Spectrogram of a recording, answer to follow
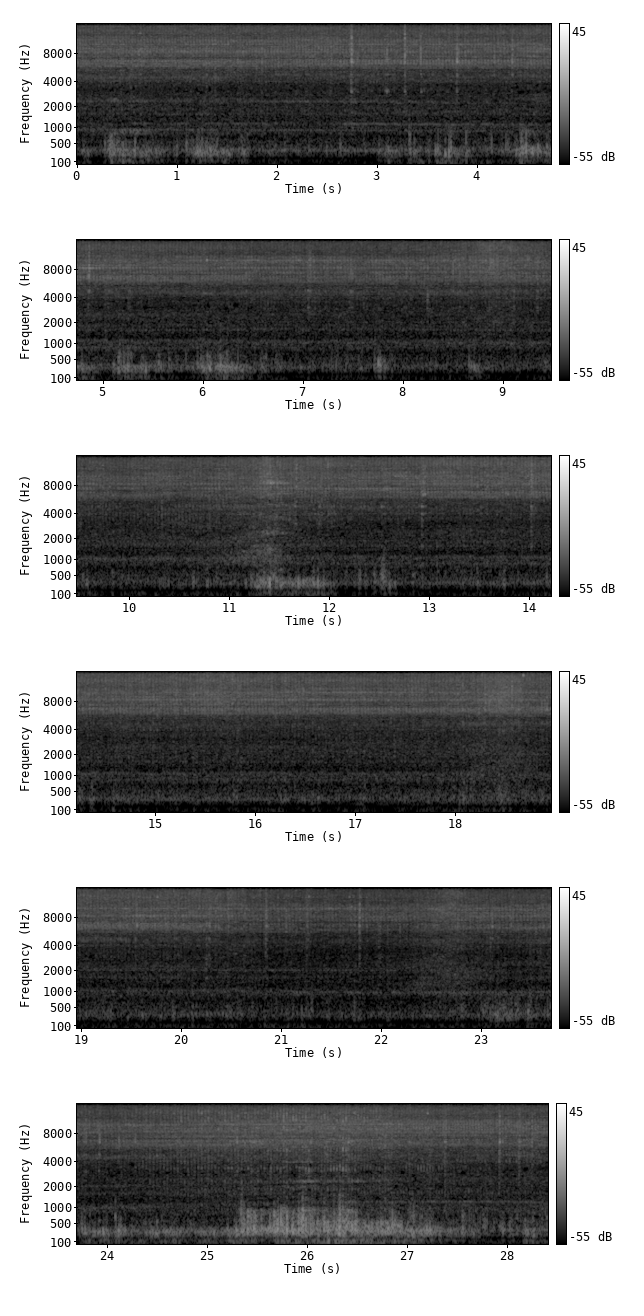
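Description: Motorcycle on the move: a low, muffled mix of engine and wind noise that swells in uneven gusts, growing louder near the end.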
